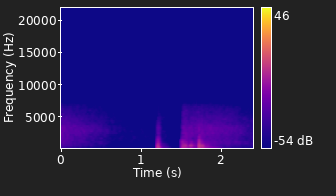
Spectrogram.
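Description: Sizzling oil in a frying pan, fading out in the first half-second, then a sharp knock a little after a second in as a spatula strikes the pan, followed by more sizzling with small knocks of the spatula.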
